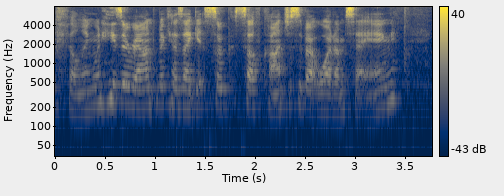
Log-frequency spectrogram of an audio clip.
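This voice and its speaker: Noticeable background noise sits behind a woman speaking at a fairly quick pace. Her pitch is medium and her intonation fairly even. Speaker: book streamer. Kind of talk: casual livestream chat. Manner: halting, restarts sentences.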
